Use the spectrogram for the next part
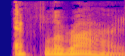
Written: effleurage

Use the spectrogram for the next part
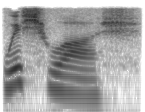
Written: wish-wash

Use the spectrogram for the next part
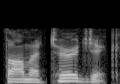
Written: thaumaturgic

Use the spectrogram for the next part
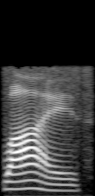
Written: wise

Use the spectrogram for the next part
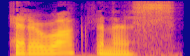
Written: heterochthonous

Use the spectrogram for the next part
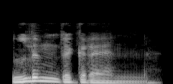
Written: lindegren

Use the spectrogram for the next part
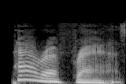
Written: paraphrast

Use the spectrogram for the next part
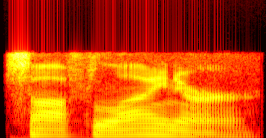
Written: soft-liner

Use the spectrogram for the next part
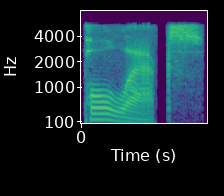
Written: poleax

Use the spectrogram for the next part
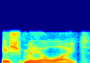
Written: Ishmaelite

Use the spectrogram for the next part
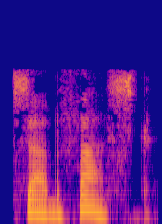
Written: subfusc

